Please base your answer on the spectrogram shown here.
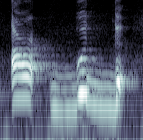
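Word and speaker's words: أعبد: Dan yang terakhir itu ada arbud. Nah, di situ kan ada huruf qalqalah yaitu berupa dal di akhir kalimat, jadi dibacanya qalqalah kubro. Arbud harus dipantulkan.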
